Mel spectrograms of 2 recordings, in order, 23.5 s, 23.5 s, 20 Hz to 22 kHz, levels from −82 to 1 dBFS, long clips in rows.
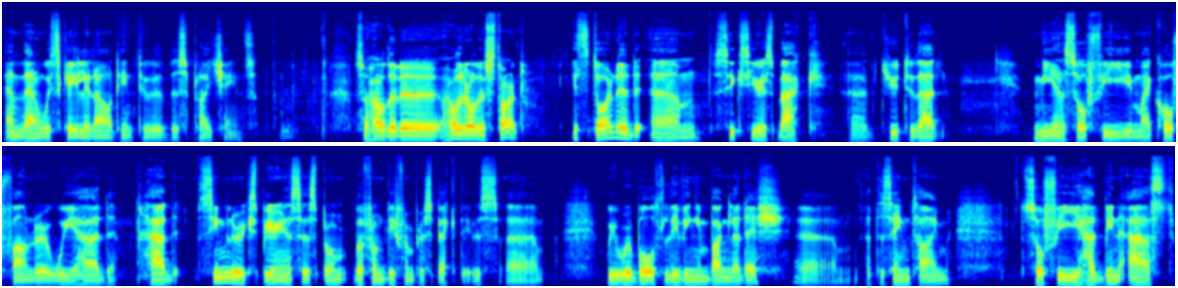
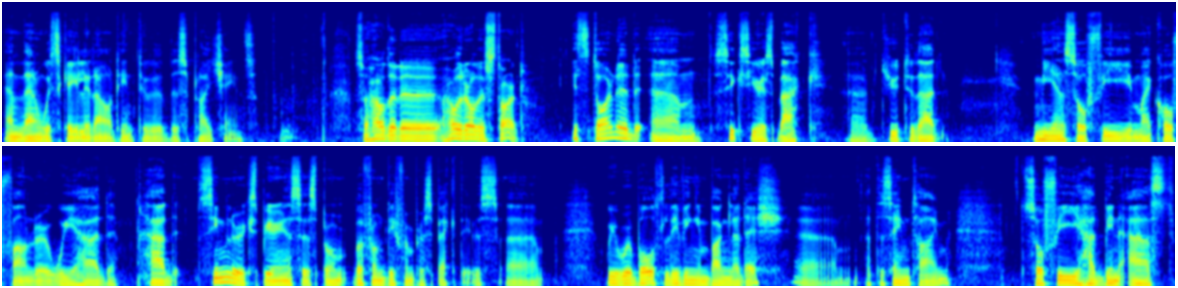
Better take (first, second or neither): second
